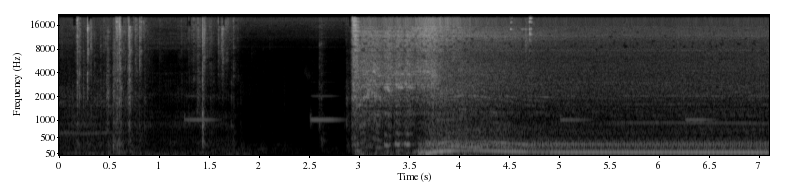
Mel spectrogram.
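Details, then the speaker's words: 2003 Infiniti M45 cold start after rear hub bearing replacement: brief crank, catches quickly, flares up and settles into a smooth, steady fast idle with no misfire or rattle; normal cold start. "Damn, she sounds good."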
